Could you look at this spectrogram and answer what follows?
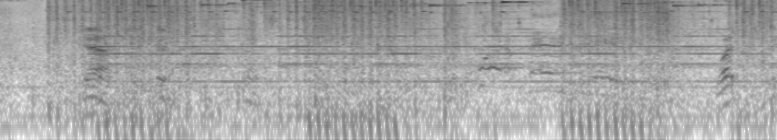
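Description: Rapid bursts of gunfire from GTA V Online's Humane Labs EMP mission, clattering in repeated volleys of automatic shots throughout, with players talking over the shooting.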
